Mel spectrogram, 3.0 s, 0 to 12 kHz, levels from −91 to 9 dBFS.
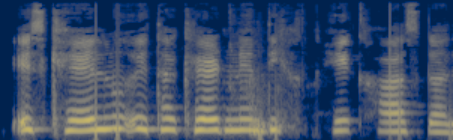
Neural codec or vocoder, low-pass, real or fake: none; 10.8 kHz; real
